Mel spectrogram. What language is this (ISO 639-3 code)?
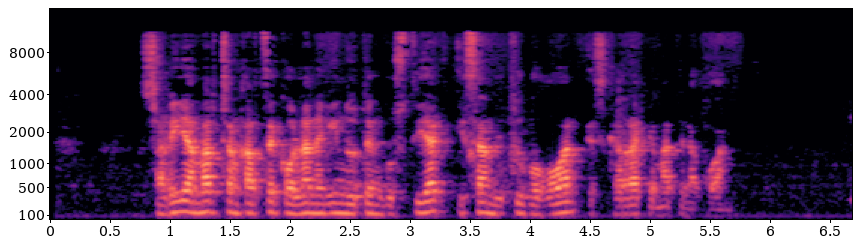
eus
